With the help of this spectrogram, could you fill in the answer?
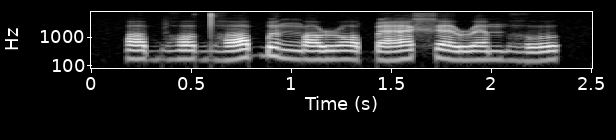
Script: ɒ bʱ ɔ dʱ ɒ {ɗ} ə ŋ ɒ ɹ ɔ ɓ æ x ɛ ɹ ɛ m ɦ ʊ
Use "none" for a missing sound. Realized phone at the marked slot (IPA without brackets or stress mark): ɓ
